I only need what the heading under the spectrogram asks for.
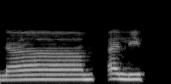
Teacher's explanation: अलिफ को बिल्कुल नहीं खींचते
